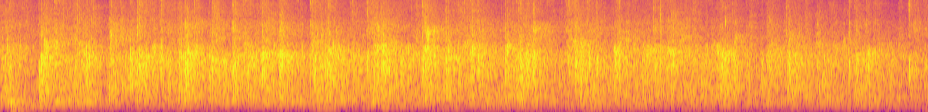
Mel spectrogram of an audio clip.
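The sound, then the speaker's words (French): An audience applauds three young men called up to join the speaker, a dense crackle of many hands clapping at once that holds a constant level for several seconds without pause or voices. “On peut les applaudir aussi.”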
